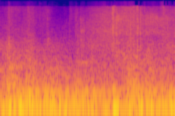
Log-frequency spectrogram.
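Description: Incendio fire spell cast in Hogwarts Legacy, a loud low rumbling whoosh of flame with a brief crackling flare, heard alone without talking.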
